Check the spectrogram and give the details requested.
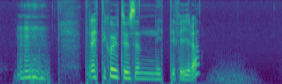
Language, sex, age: Swedish, female, 33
